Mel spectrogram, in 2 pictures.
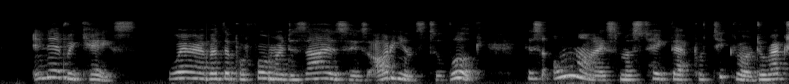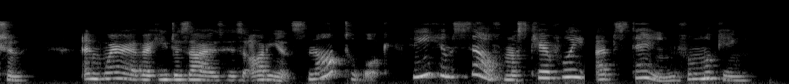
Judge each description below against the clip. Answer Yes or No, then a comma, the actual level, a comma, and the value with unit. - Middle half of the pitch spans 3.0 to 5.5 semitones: Yes, average, 5.1 semitones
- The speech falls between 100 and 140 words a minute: Yes, slow, 135 wpm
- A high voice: Yes, high, 245 Hz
